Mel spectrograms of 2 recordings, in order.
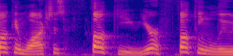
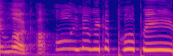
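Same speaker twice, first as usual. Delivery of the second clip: mock baby talk; 5 dB louder than usual. Cooing at the neighbor's dog.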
